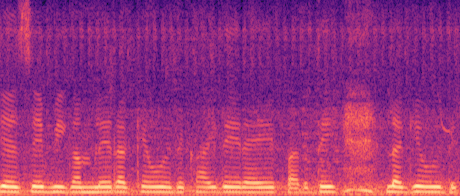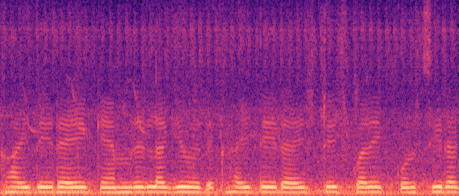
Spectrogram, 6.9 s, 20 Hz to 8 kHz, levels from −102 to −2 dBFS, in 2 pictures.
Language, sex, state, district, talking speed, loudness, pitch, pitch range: Hindi, female, Bihar, Gopalganj, 235 wpm, -15 LUFS, 200 Hz, 195-205 Hz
